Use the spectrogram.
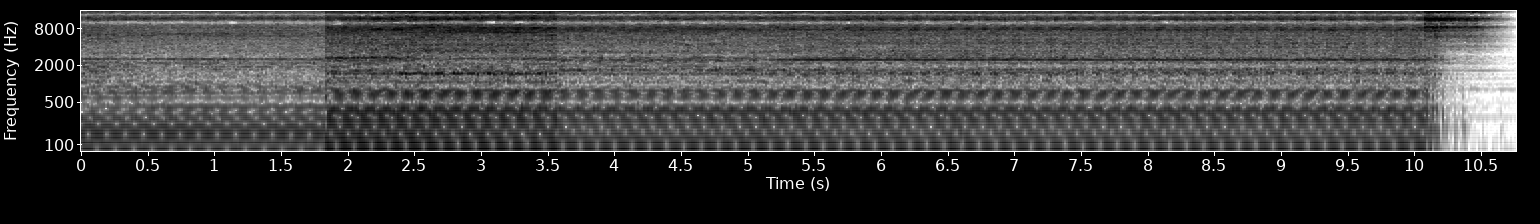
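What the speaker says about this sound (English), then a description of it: "it goes back over here to the compressor, the air compressor, and we're going to go ahead and turn it on" A Coleman air compressor loud and close, switching on with a jump in its steady motor roar, droning evenly for several seconds, then cutting off and winding down at the end; no voices.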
